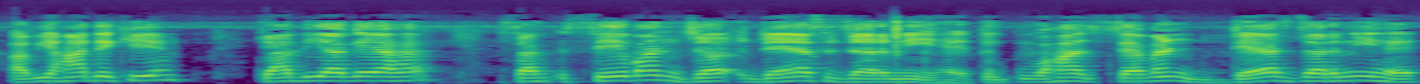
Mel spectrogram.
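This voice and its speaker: A man's voice: sits high, takes it slowly, muffled recording. A man teaching English grammar in a lecture, explaining step by step, repeating points and spelling words out letter by letter. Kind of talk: lecture to students.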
